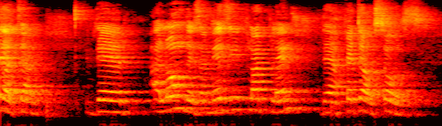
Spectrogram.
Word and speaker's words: Zambezi: So this name, that's where we got our country's name, is pronounced as Zambezi actually, not Zambezi. Most of us like saying Zambezi.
